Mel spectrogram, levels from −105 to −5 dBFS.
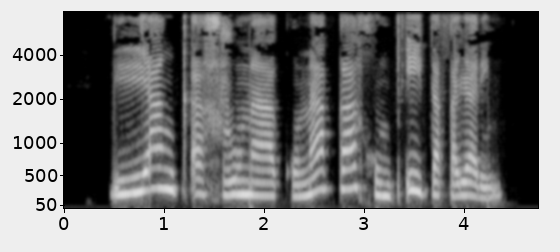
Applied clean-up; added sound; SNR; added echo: none; none; none; none.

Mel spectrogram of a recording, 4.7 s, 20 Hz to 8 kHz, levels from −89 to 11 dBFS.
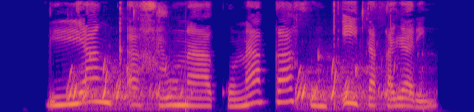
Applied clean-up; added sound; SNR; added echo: none; Water / Liquid; 4 dB; none.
